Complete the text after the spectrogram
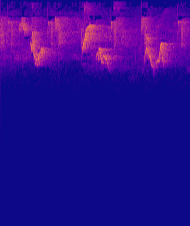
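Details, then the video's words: Three slurred whistled phrases from a red-eyed vireo in eastern North American woodland, each swooping down and back up, spaced more than a second apart over faint hiss. "Red-eyed Vireo Bird Song"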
